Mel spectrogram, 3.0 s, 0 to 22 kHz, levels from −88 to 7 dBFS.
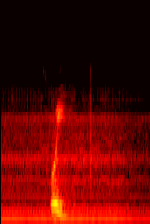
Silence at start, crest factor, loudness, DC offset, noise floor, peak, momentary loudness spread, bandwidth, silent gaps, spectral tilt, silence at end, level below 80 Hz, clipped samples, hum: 0.05 s; 22 dB; -29 LUFS; under 0.1%; -53 dBFS; -14 dBFS; 24 LU; 6.2 kHz; none; -8.5 dB/octave; 0.5 s; -70 dBFS; under 0.1%; none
